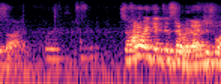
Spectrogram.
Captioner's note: voiceover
